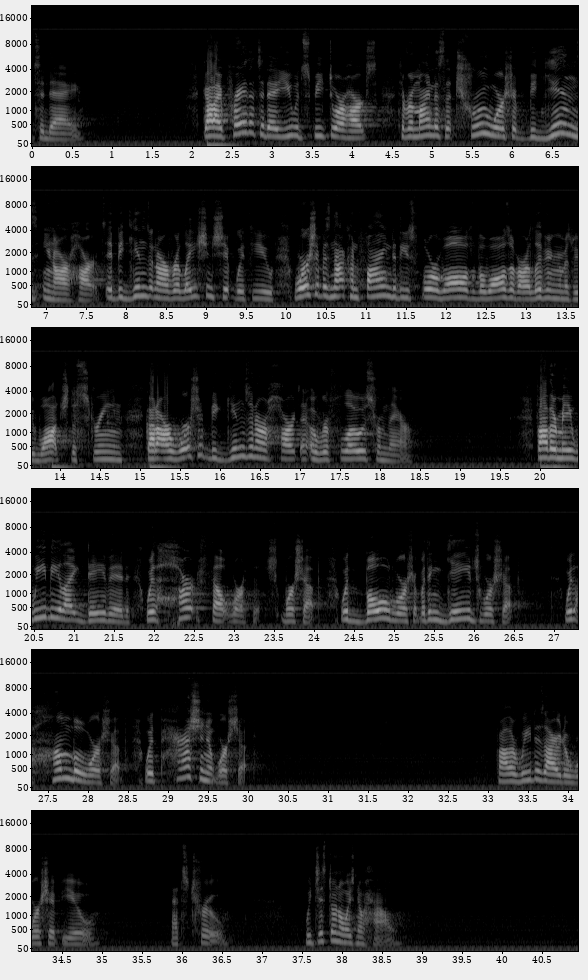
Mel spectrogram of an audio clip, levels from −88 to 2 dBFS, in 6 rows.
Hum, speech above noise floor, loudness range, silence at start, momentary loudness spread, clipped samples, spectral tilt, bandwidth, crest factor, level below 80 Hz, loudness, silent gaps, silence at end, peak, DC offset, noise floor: 50 Hz at -75 dBFS; 31 dB; 12 LU; 0.05 s; 15 LU; under 0.1%; -5.5 dB/octave; 15.5 kHz; 20 dB; -76 dBFS; -42 LUFS; none; 2.3 s; -24 dBFS; under 0.1%; -74 dBFS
